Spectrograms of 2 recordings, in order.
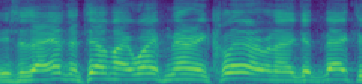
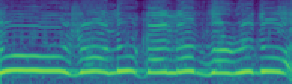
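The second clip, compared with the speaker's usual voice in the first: woman's voice, pitched very high. Retelling a story, the speaker voices the woman's reply in Mary Claire's high voice. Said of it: "She's a woman, high voice".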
